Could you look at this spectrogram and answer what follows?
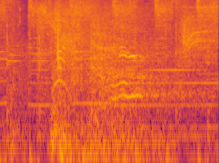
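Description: A sharp smash hit from Min Min's quick up smash in a Super Smash Bros fighting match, landing as one crisp crack with a brief swishing tail over steady game noise.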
